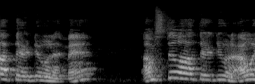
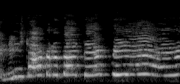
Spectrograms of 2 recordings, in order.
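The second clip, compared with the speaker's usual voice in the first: much higher, put-on squeaky voice over the mic; mock announcer voice; 3 dB louder than usual. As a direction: squeak it out like someone tattling on the microphone. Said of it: "He's like".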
